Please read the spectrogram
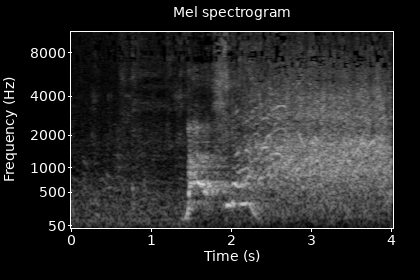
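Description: Studio audience laughter, breaking out suddenly about a second and a half in and carrying on.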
